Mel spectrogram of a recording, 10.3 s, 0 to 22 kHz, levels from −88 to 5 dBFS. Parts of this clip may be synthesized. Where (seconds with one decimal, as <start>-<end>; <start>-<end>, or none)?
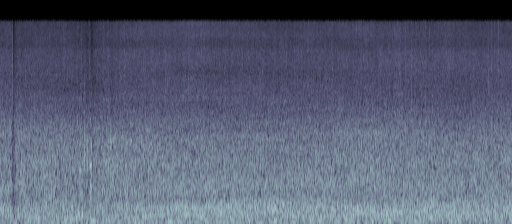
0.0-0.9; 2.2-3.9; 8.7-10.3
